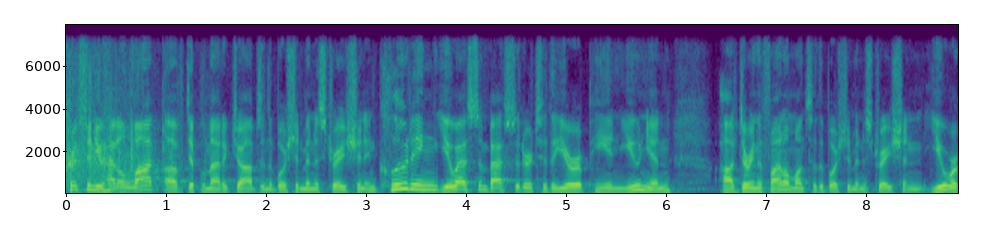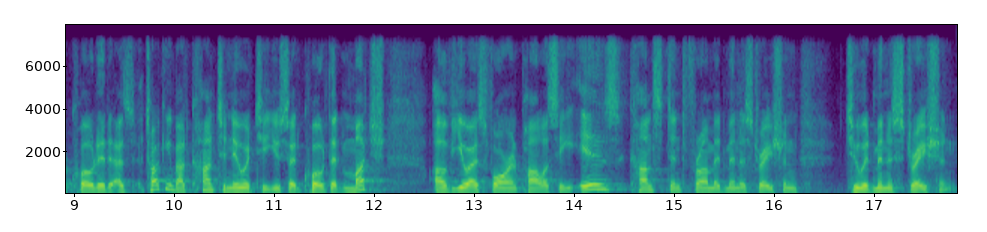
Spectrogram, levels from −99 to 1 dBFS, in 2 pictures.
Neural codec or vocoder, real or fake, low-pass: none; real; 7.2 kHz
